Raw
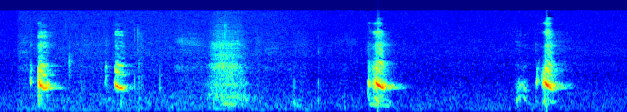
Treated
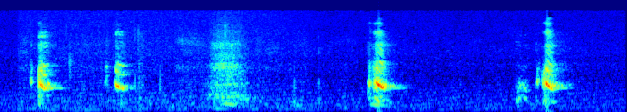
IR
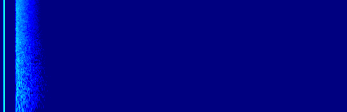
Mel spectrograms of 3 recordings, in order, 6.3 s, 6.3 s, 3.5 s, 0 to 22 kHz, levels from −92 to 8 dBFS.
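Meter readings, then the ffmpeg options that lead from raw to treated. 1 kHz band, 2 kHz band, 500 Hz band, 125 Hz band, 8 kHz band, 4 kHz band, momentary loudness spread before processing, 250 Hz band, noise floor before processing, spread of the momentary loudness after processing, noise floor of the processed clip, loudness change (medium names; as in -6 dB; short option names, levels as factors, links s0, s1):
-3.0 dB, -3.0 dB, -2.5 dB, no reading, -3.0 dB, -3.0 dB, 20 LU, -2.5 dB, -59 dBFS, 21 LU, -62 dBFS, -3.0 dB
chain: -filter_complex "[0:a]asplit=2[s0][s1];[s1]adelay=6.8,afreqshift=2.6[s2];[s0][s2]amix=inputs=2:normalize=1"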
